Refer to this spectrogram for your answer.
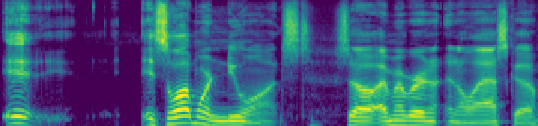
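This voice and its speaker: Someone with an American accent is heard on a very clean recording with a silent background. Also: man. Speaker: book club podcast host. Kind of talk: casual chat. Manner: halting, many repeats and fillers.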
